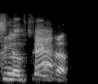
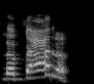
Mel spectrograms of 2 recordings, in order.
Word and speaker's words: Nevada: It's Nevada. It's Nevada. I had to learn that the hard way, Pat. My producer says at halftime, hey, Houston, our phones are lighting up, our emails are lighting up, our Instagram's lighting up. They're wanting Coach Nutt to learn how to pronounce Nevada.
